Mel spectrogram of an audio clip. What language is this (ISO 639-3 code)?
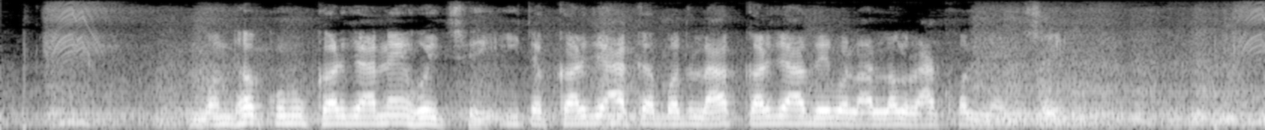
mai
